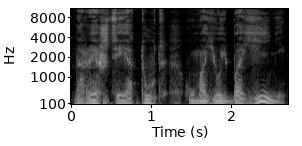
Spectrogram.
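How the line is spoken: Self-rousing mutter aloud. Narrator (Belarusian): Макар паспрабаваў нават усхваляваць сябе, уголас прамармытаўшы

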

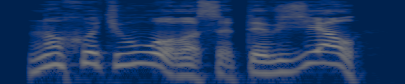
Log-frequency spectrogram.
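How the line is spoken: Forced, feigned calm. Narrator (Russian): Голди буквально выдавил из себя, деланно спокойную фразу

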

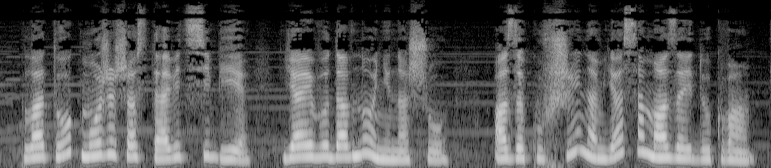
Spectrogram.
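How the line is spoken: Plain. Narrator (Russian): сказала она

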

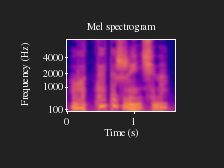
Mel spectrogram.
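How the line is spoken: Whisper. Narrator (Russian): прошептала Жанна

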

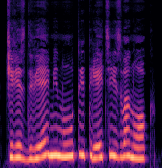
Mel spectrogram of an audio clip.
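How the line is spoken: Loud call down echoing corridor. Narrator (Russian): Громко и безадресно произнесла она в гулкую кишку коридора

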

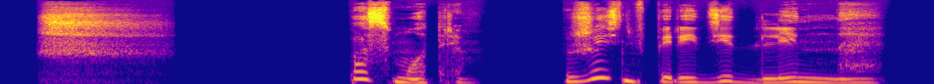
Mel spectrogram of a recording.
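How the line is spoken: Soothing hiss. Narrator (Russian): едва приоткрыв губы, успокаивающе шипела

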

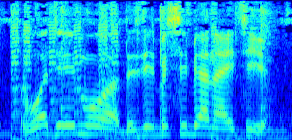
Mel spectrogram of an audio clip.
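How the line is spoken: Plain. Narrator (Russian): сказал мой адвокат

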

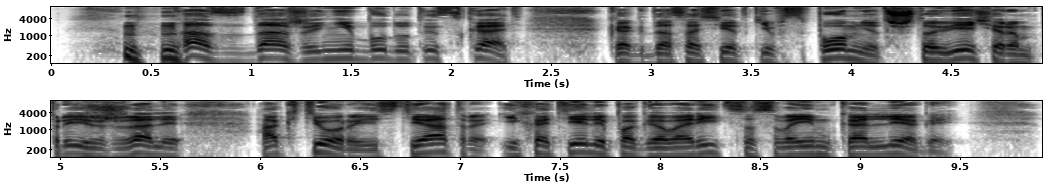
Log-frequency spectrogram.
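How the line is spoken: Speaking through laughter. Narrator (Russian): сквозь смех сказал Вейдеманис

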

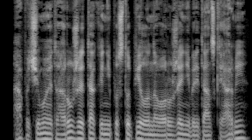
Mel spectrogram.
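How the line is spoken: Plain question. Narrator (Russian): спросил я

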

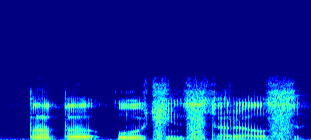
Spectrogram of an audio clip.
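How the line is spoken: Soft. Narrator (Russian): мягко сказала она

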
